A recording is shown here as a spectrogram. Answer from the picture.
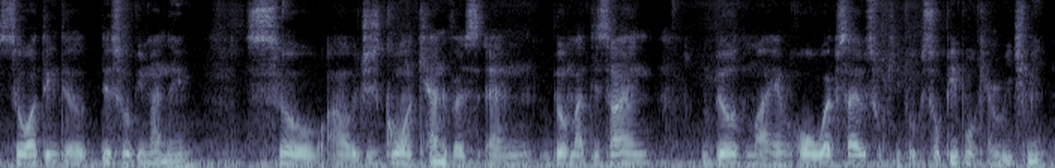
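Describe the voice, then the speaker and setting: Over noticeable background noise, a man with a very deep, low voice speaks with lively intonation. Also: moderate pace. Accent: French. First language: French. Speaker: vlogger documenting a business journey. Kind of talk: casual vlog with Bible reading. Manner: halting, self-correcting.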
